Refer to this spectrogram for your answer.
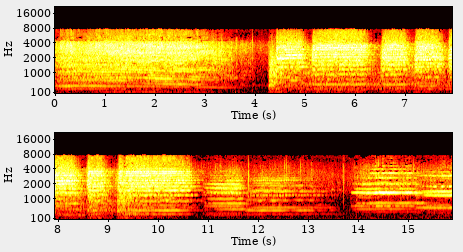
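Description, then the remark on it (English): A loud, droning airplane engine runs steadily, then sputters and cuts in and out in a rapid series of stuttering bursts before roughening and surging again. No one speaks. “Well, it's an airplane. And it seems to be in trouble.”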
